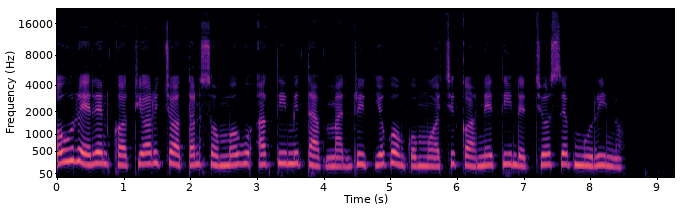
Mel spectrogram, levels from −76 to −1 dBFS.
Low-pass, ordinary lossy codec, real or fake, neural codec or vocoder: none; none; real; none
